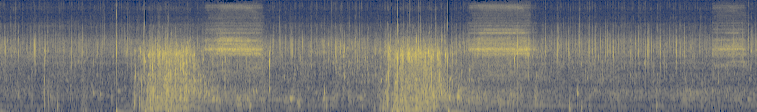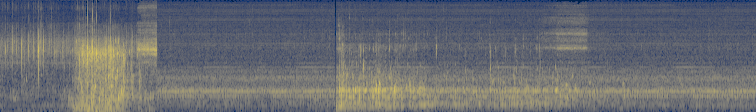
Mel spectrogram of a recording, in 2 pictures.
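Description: Scuba diver's regulator breathing underwater: several loud rushes of exhaled bubbles, several seconds apart. Each is followed by a shorter, thinner hiss of breathing in through the regulator.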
